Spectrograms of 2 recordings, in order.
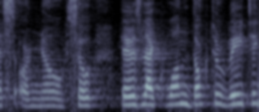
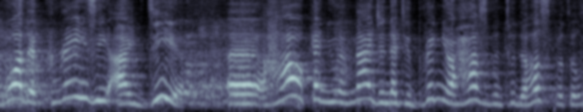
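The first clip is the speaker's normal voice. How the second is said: laughing mockery; 4 semitones higher, 7 dB louder than usual. Retelling how the ladies laughed at the idea, laughing. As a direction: retell their mocking laughter. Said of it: "those ladies were laughing so loud".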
